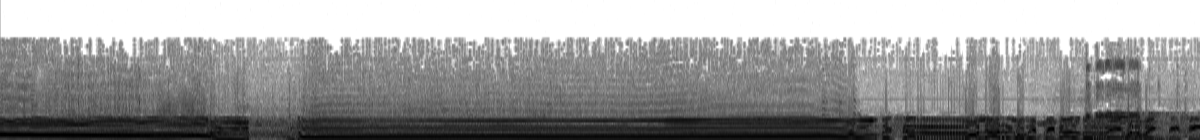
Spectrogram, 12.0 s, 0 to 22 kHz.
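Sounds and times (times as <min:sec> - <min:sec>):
fast excited speech: 0:08.3 - 0:12.0.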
